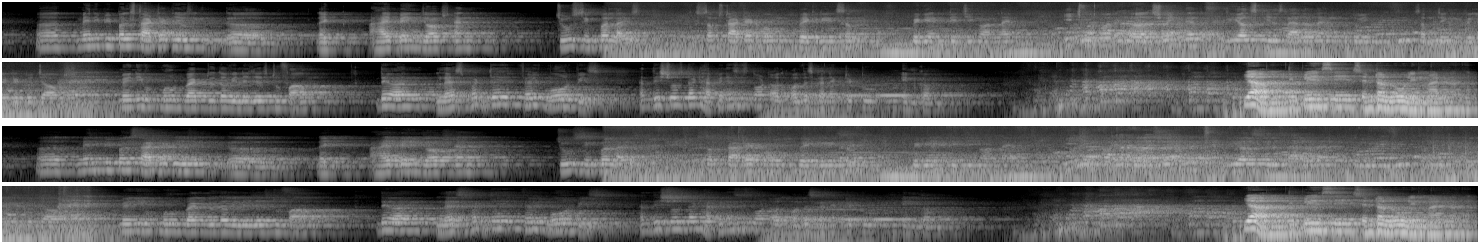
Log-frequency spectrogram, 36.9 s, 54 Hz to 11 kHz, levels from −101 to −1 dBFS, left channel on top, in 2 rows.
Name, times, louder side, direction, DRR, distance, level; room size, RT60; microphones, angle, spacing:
voice 1, 0.4-3.4 3.9-4.1 4.6-5.9 6.9-8.2 8.5-10.9 11.3-12.7 13.2-17.2 17.7-19.4 19.9-22.4 23.1-25.9 26.4-29.4 29.7-30.1 31.6-31.7 34.6-35.2, left 2 dB, 80° left, 4 dB, 0.7 m, -41 dB
sound 1, 7.5-19.6, right 1 dB, 70° right, 0.8 m, -42 dB
sound 2, 27.9-30.3, left 1 dB, 15° right, 1.8 m, -49 dB
sound 3, 31.1-34.7 35.2-35.6, left 2 dB, 35° left, 0.8 m, -46 dB
voice 2, 33.9-36.8, left 1 dB, 20° left, 4 dB, 0.4 m, -29 dB
9.4 x 4.3 x 6.3 m, 2.3 s
head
